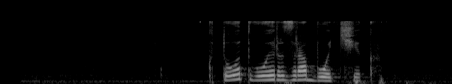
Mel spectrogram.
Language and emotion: Russian, neutral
